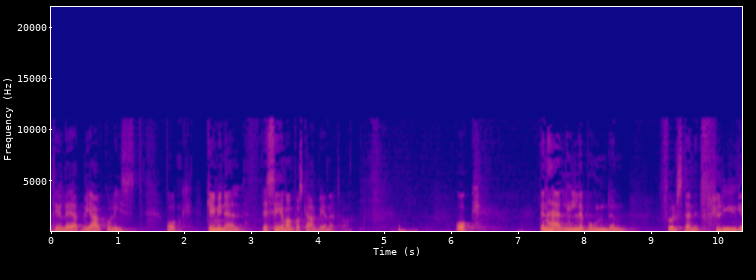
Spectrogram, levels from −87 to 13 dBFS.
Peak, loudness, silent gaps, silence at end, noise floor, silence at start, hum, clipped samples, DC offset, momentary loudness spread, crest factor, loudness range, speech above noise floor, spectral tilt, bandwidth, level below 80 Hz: -14 dBFS; -31 LUFS; none; 0 s; -58 dBFS; 0 s; none; under 0.1%; under 0.1%; 15 LU; 18 dB; 5 LU; 28 dB; -6.5 dB/octave; 11.5 kHz; -58 dBFS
